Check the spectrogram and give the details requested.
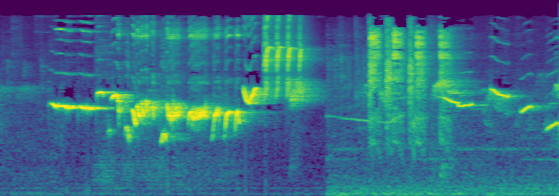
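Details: White-rumped shama song used to provoke and train shamas to sing, in many voices: varied whistled phrases, slurred and warbling, then sharp high chips and rapid notes over a buzzing background hum.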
